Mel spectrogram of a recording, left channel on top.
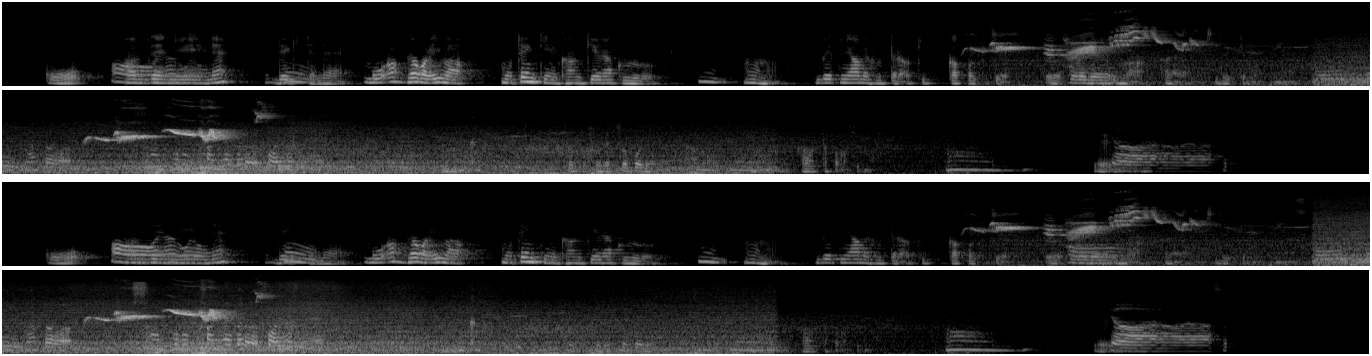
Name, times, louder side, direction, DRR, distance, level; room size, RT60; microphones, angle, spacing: voice 1, 0.4-0.8 1.2-2.3 2.6-4.7 5.0-6.6 7.4-7.8 8.1-10.1 10.4-13.0 18.1-18.5 19.3-20.9 21.2-22.4 24.6-25.2, left 4 dB, 75° left, 0.7 m, -38 dB
voice 2, 1.1-2.1 2.8-3.2 3.9-4.1 7.0-7.2 10.6-11.4 13.1-14.4 14.9-17.2 18.2-18.5 20.9-21.5 23.1-24.0 24.8-25.9, right 5 dB, 70° right, 0.7 m, -38 dB
Bird vocalization bird call bird song, 9.6-21.4 23.1-23.3, equal, ahead, 0.8 m, -33 dB
Waves surf, 13.1-21.4, right 2 dB, 55° right, 1.4 m, -38 dB
13.5 x 12.0 x 4.9 m
head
